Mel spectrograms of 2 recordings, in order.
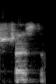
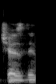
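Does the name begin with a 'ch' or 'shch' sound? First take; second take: shch; ch. First: The name begins with a 'shch' sound. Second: The name begins with a plain 'ch' sound. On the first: This is the name's own form. The speaker calls it right. "Anglicy mieli problemy wymawiać Szczęsny" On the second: This is how foreign speakers said it. The speaker calls it wrong. "mówili Czesny"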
